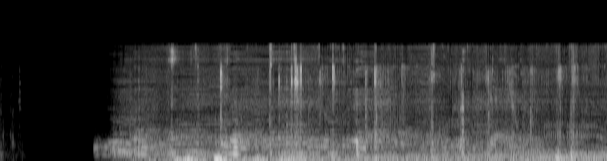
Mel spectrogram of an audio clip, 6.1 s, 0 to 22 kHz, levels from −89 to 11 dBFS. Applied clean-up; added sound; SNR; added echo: neural mask model DeepFilterNet 3.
